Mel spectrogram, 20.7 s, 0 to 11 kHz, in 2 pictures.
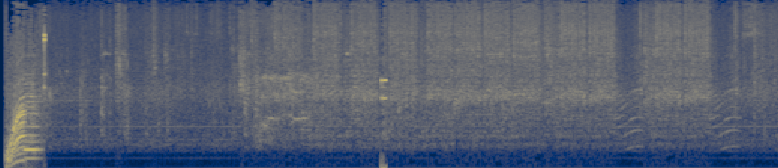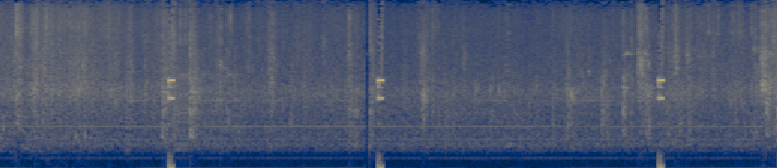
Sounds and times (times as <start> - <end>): Speech: 0.1 - 0.6, 8.2 - 8.6, 9.4 - 10.9.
